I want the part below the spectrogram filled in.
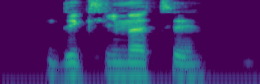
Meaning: "to accustom to a foreign climate"
- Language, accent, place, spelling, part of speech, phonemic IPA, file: French, France, Lyon, déclimater, verb, /de.kli.ma.te/, LL-Q150 (fra)-déclimater.wav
